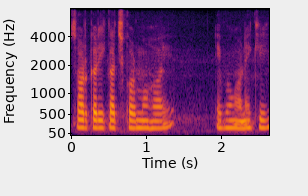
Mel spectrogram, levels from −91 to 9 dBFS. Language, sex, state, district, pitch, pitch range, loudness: Bengali, male, Jharkhand, Jamtara, 180 Hz, 175-180 Hz, -19 LUFS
